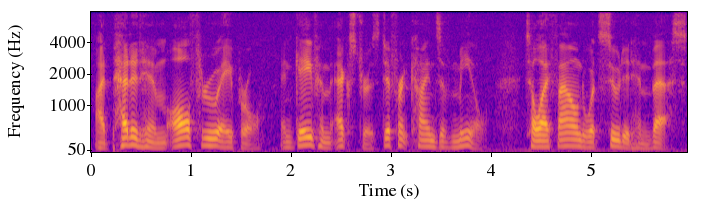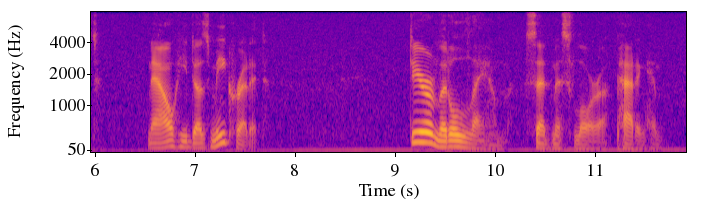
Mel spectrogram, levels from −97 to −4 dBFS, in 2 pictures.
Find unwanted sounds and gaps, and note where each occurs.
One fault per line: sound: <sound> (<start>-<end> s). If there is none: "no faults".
no faults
